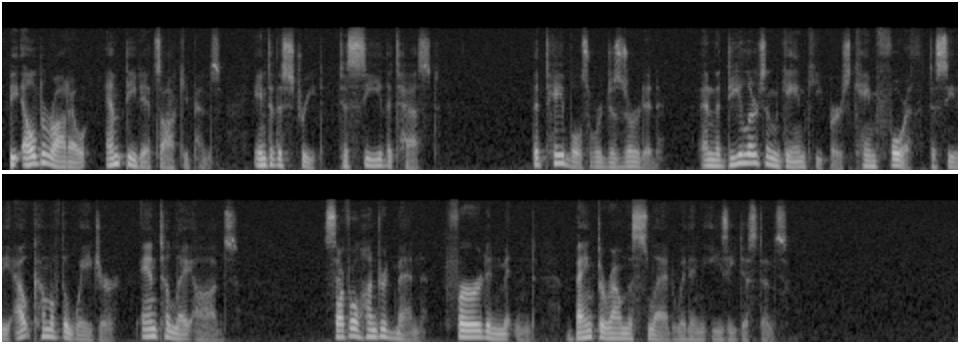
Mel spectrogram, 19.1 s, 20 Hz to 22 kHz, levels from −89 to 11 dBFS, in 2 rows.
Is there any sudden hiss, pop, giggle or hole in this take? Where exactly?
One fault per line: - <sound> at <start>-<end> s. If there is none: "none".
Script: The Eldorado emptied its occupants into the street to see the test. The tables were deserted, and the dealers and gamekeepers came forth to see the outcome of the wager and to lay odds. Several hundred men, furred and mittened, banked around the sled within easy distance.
none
